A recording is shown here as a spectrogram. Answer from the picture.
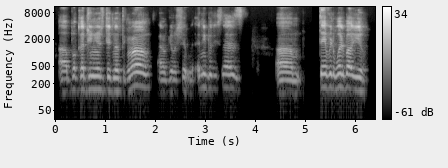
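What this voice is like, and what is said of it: Voice sounding sick. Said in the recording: “Excuse my voice. I'm a little sick.”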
